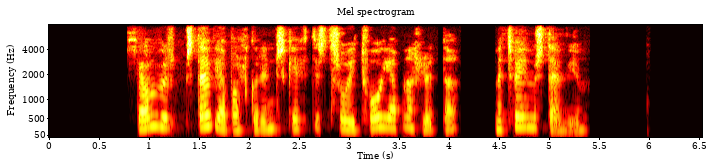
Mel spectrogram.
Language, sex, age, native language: Icelandic, female, 40-49, Icelandic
